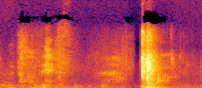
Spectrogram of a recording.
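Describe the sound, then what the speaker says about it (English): A door swung open in an apartment during an action film, a sharp thump and rattle near the end that follows a stretch of room tone and faint background noise. "The door's open."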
